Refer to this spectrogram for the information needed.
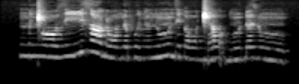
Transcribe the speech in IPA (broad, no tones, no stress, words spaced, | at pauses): ŋəŋ͡ǁɔː ziː zɑːɳɔːnəfo ʎũnũːdi ɗɔːɡ͡ǁɛlˠo̰ bũ ɗəzũː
